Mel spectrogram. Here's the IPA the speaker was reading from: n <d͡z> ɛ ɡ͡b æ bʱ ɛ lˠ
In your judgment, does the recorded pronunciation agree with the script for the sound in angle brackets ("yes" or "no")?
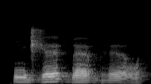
no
